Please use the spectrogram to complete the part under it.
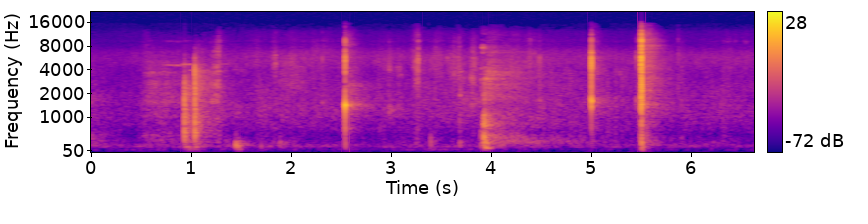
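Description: Small plastic parts click and tap together.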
